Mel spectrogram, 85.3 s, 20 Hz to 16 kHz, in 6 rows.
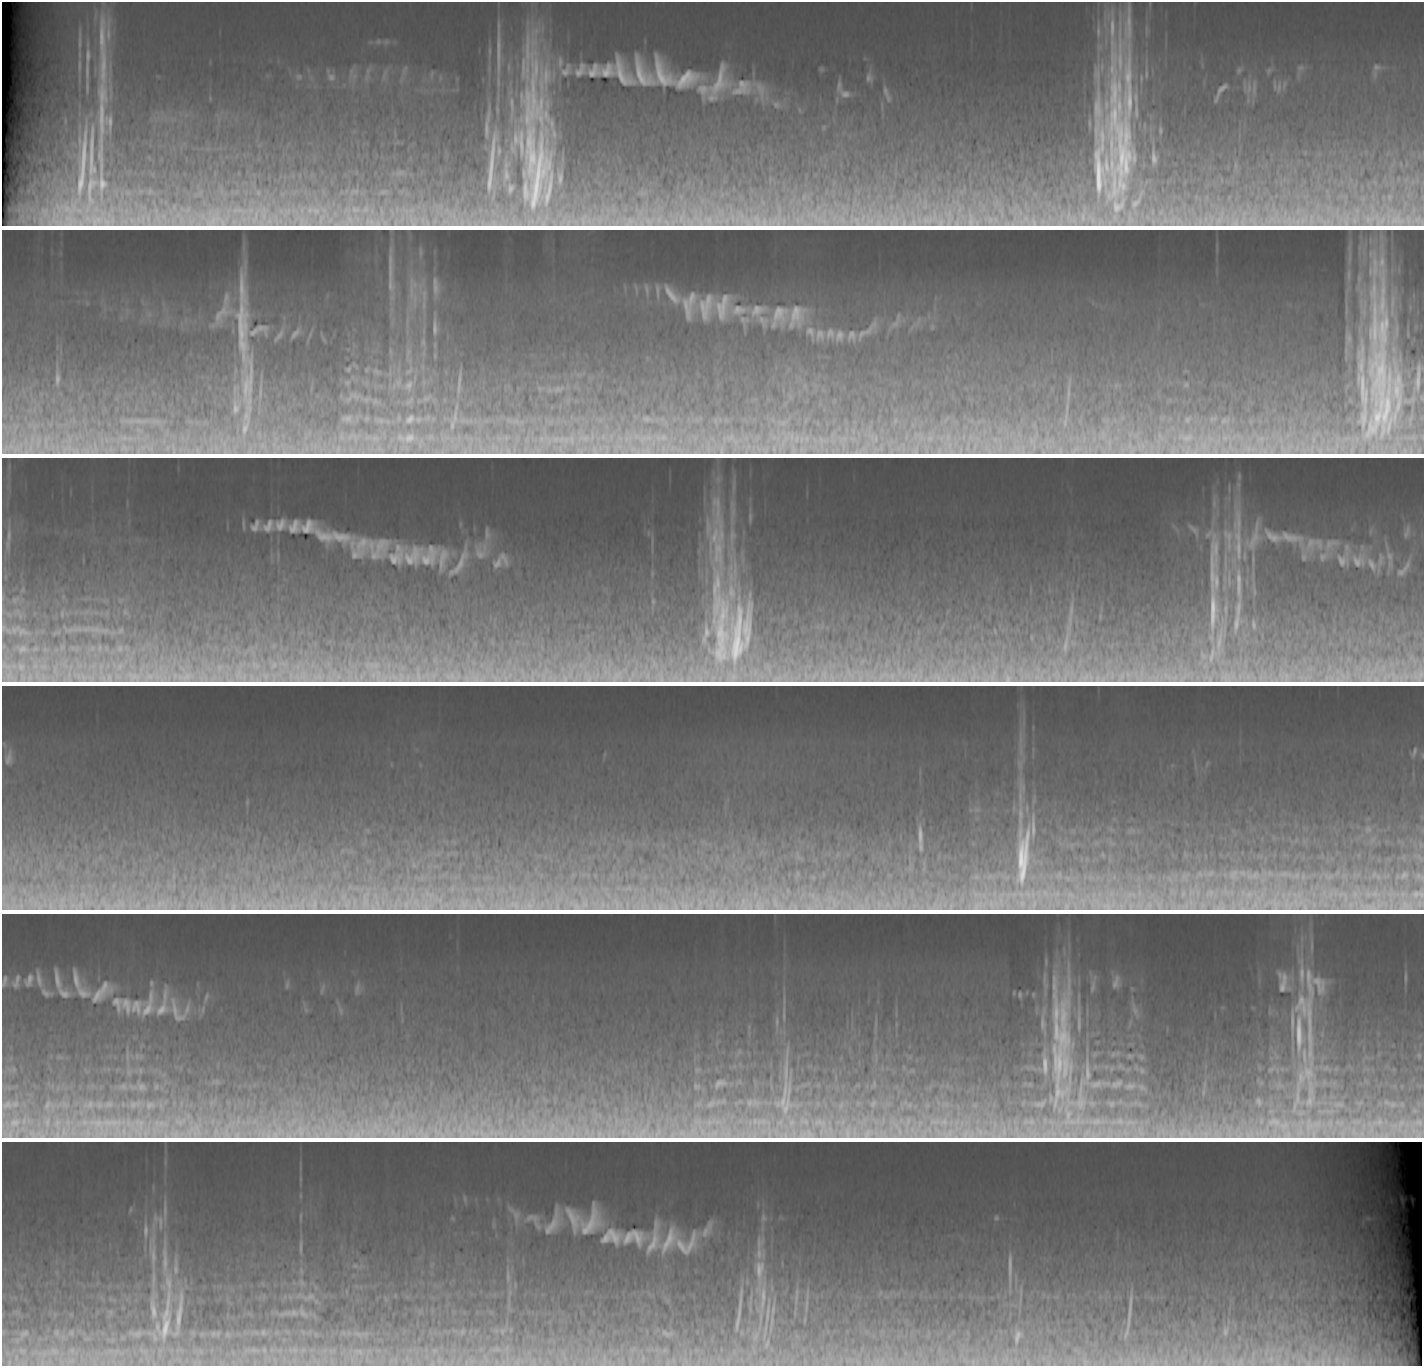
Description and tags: Järvenranta toukokuussa, hiljaista, pikkukalat pulahtavat tyynen veden pinnassa. Hyönteisiä ja taustalla vähän pikkulintuja. Metsän kohinaa. Kevät, kesä.
Äänitetty / Rec: Zoom H2, internal mic
Paikka/Place: Suomi / Finland / Sysmä, Soiniemi
Aika/Date: 26.05.2012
